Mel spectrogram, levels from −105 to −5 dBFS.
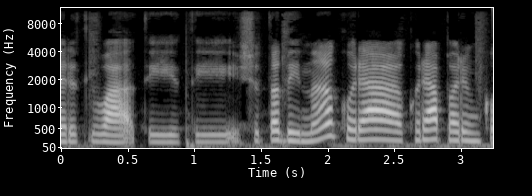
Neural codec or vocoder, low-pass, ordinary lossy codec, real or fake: codec, 24 kHz, 3.1 kbps, DualCodec; 10.8 kHz; MP3, 48 kbps; fake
